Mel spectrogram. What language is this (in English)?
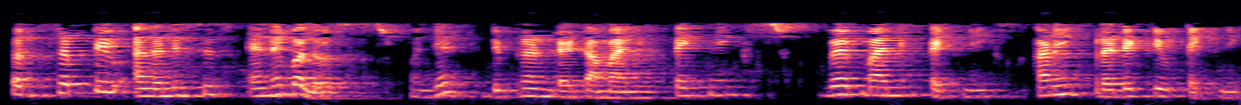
Marathi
